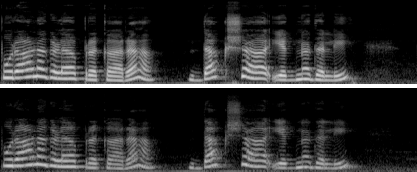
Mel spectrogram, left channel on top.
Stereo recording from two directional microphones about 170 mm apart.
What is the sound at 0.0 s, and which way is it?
A woman's voice, 45° left (ahead or behind).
